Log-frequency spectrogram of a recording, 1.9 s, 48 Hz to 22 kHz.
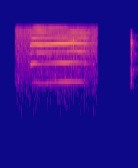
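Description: A Southern Resident killer whale gives a K pod S16 call, a steady, rich mewing tone like a cat underwater.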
